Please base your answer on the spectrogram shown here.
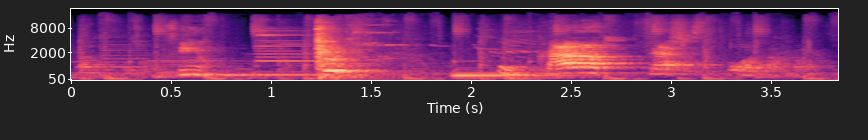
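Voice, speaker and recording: A boisterous male host talks quickly in a high, bouncing voice. He jokes crudely with his guest. The room rings with echo, and music plays behind him. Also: sing-song. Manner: boisterous, swearing, quick to laugh. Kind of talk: casual talk show chat.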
